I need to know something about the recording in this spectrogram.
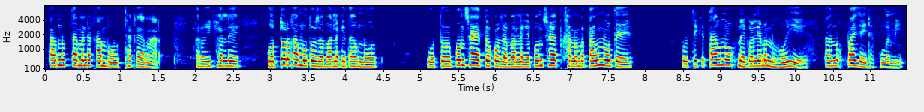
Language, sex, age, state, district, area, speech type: Assamese, female, 45-60, Assam, Barpeta, rural, spontaneous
